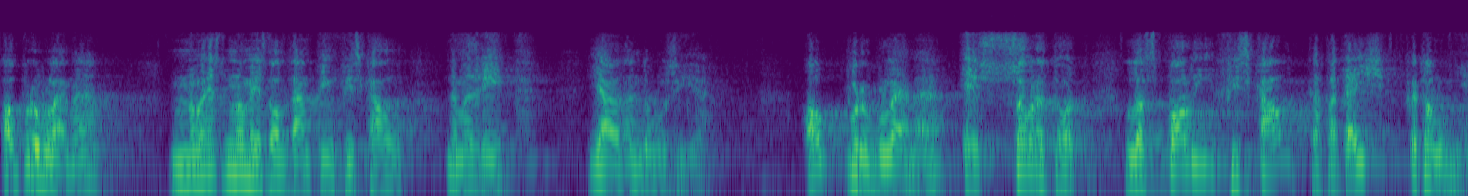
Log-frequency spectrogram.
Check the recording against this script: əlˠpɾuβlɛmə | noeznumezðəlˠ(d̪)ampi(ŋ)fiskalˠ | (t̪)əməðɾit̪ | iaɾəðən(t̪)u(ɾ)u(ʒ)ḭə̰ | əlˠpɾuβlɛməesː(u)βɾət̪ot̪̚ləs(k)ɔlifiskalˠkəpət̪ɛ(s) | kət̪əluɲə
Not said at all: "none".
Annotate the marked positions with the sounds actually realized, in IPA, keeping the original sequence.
d̪, ŋ, d̪, d̪, l, z, o, p, ʃ

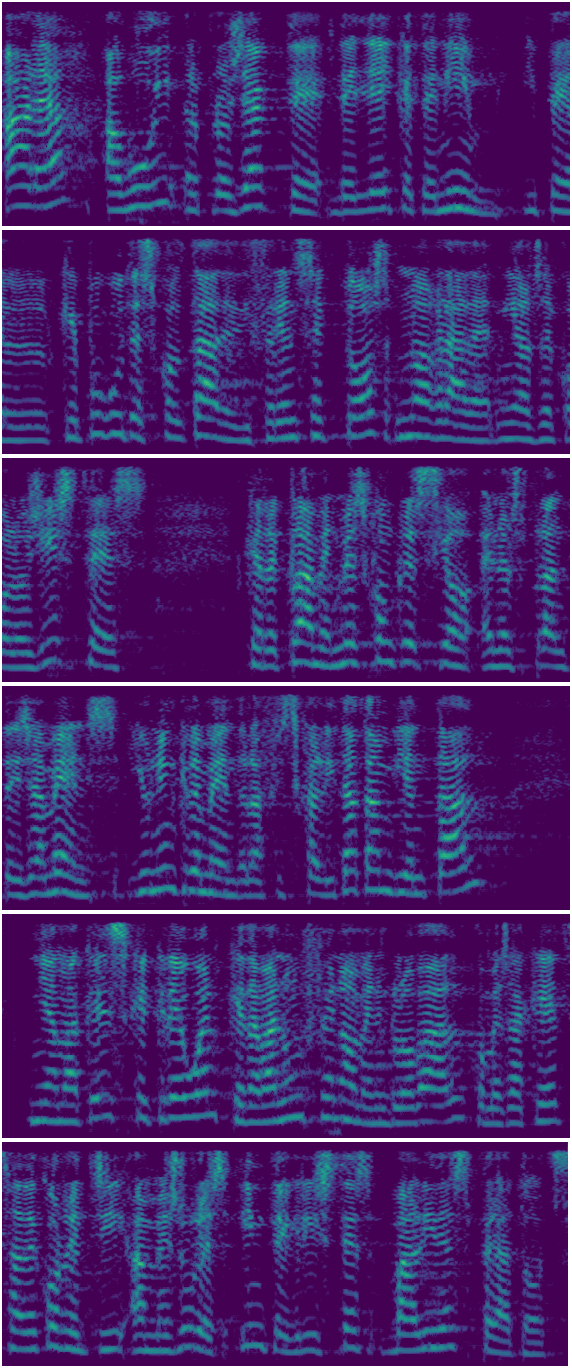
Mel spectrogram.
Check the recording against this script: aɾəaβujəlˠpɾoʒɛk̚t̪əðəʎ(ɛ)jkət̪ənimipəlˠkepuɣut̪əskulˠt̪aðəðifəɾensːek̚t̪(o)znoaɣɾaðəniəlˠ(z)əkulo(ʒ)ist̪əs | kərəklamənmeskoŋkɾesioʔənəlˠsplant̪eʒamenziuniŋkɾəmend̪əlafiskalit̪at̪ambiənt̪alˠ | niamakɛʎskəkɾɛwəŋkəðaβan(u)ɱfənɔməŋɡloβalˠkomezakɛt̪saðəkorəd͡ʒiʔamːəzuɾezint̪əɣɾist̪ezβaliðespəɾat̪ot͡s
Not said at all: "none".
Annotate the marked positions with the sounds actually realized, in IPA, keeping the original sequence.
e, o, z, ʒ, u

